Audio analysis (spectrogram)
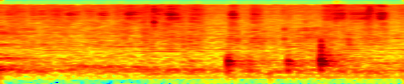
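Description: Chalk or marker writing on a board during a maths lesson gives a few faint scratchy strokes and taps over quiet room tone.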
